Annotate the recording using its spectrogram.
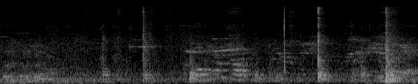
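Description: Kitchen knife working a boca colorada (red snapper) on a metal table as it is scaled and cut, giving a few sharp clicks and knocks of the blade against the fish and the table, under background chatter.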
